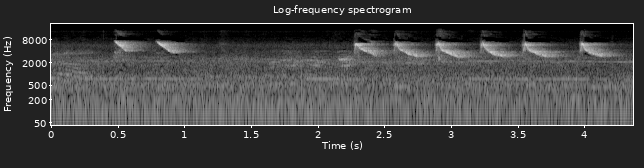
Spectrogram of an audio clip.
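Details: A contest-ready Javan bush lark from Citra Raya, Tangerang, utters two high falling whistles, pauses, then a steady row of six similar sharp notes about three per second.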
